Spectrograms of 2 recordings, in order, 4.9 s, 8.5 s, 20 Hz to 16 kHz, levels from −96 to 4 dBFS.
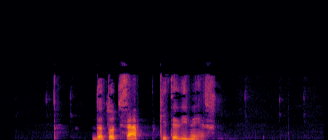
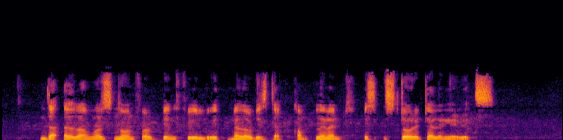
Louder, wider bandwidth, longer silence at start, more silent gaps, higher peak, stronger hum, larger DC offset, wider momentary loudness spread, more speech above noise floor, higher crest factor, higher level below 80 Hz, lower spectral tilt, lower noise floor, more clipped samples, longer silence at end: second, -27 LUFS vs -19 LUFS; about the same, 7.8 kHz vs 8.2 kHz; first, 1.4 s vs 0.6 s; neither; second, -8 dBFS vs -2 dBFS; neither; neither; first, 16 LU vs 7 LU; first, 52 dB vs 47 dB; first, 24 dB vs 18 dB; second, -82 dBFS vs -48 dBFS; about the same, -4.5 dB/octave vs -4.5 dB/octave; first, -78 dBFS vs -66 dBFS; neither; first, 1.7 s vs 1.05 s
